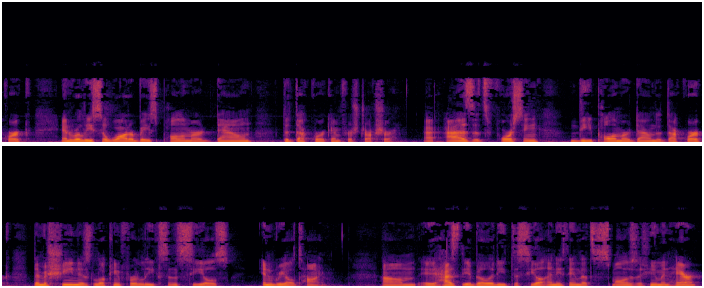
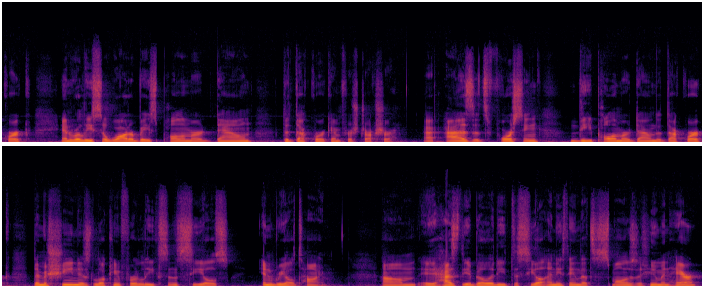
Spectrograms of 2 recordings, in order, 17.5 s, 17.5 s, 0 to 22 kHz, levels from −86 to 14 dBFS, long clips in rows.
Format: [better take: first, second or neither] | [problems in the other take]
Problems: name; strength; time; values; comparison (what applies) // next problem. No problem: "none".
second | garbled, watery; slightly; nothing above 9.5 kHz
